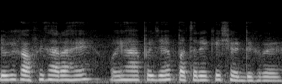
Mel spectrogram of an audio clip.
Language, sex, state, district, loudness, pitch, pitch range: Hindi, female, Bihar, Lakhisarai, -18 LUFS, 210 Hz, 200-210 Hz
